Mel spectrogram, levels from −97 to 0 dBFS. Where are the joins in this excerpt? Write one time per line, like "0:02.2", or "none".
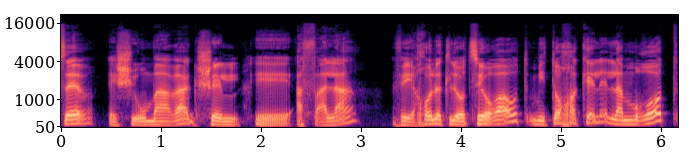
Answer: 0:01.9

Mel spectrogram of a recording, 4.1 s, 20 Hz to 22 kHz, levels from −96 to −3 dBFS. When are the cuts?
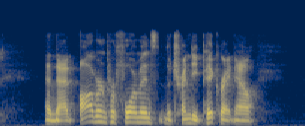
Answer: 0:02.1

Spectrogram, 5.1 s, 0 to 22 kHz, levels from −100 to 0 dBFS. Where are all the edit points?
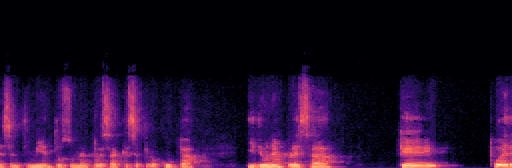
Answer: none

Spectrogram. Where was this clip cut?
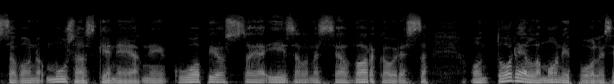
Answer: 0:01.4

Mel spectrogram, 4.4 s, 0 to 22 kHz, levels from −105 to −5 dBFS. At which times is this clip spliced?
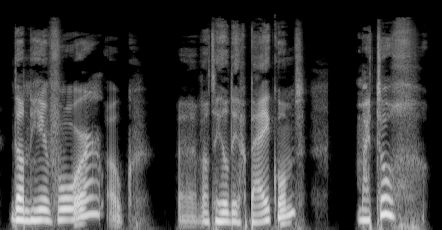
0:01.0

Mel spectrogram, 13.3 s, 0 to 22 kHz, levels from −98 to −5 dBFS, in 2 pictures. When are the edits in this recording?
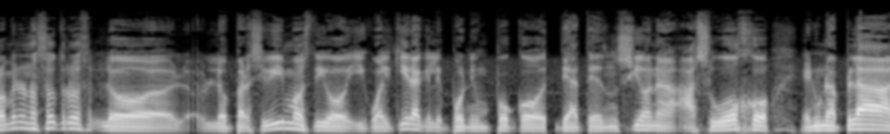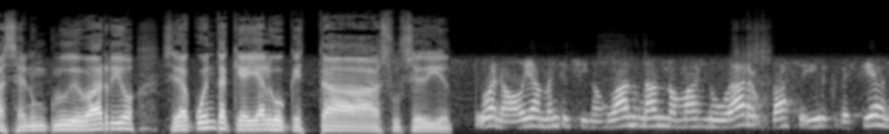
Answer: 0:04.1
0:10.1

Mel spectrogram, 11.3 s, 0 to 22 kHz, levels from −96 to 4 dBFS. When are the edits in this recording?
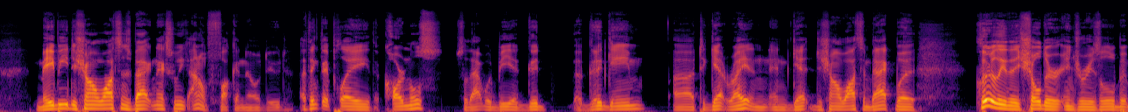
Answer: none

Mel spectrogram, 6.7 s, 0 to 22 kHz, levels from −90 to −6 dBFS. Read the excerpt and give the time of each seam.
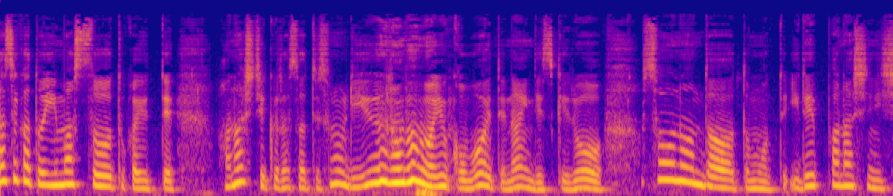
0:04.8

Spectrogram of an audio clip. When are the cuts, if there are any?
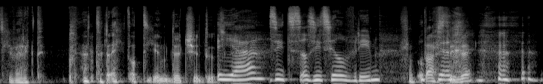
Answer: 0:02.7
0:03.8

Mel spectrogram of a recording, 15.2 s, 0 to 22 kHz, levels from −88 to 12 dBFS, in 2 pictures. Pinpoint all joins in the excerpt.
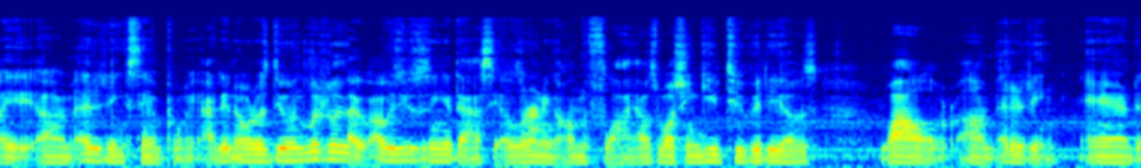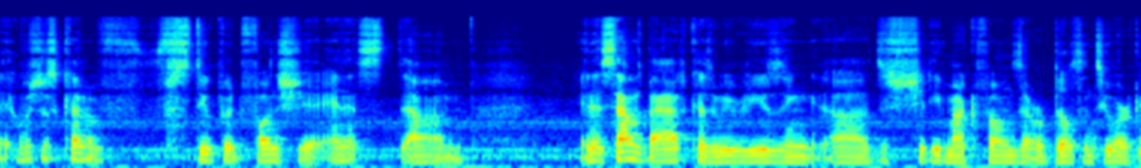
0:02.3

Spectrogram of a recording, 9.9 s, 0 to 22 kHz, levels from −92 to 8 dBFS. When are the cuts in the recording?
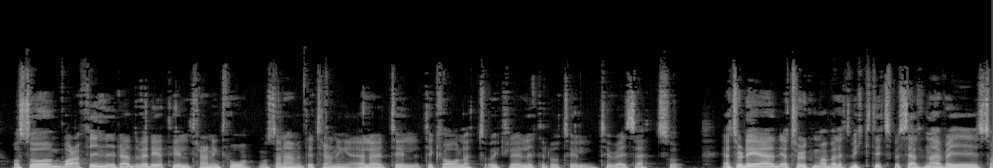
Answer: none

